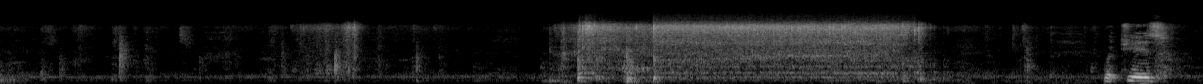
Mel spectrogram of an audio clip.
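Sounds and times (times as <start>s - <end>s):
water running from tap: 5.6s - 9.4s.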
